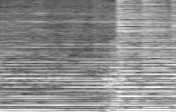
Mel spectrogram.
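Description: Chamber ensemble music: harpsichord and qanun plucked over a held low bass note. The sound swells anew about one and a half seconds in.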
